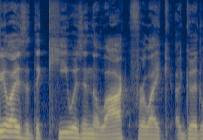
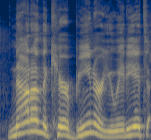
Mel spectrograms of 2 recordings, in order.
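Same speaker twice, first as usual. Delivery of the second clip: loud, high exasperated correction; retold telling-off of a friend; hostile scolding; 7 semitones higher, 6 dB louder than usual. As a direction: scold him, pitched up and loud. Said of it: "getting hostile with him".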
